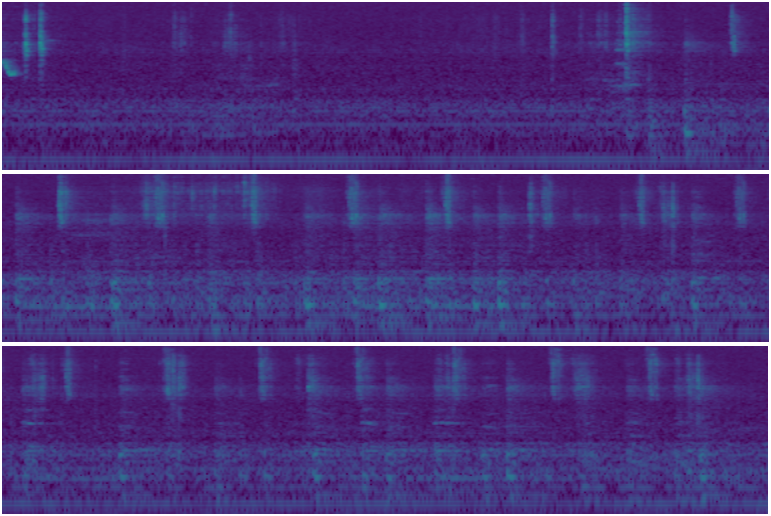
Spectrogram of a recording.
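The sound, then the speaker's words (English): A steady run of sharp clicks, roughly one or two per second, repeats for the whole stretch over a faint whistle-like tone, a trademark whistle made with a clicking sound. No one speaks. “What's this thing you do, the whistle with the clicking sound?”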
